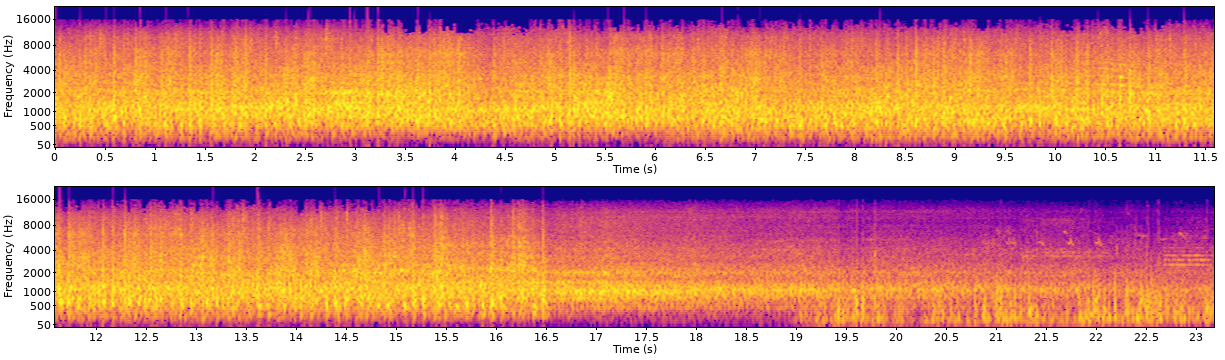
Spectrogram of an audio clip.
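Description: Passenger coaches of an express train running past at speed close by, their wheels clattering and crackling over the track in a steady rush of rolling noise. About sixteen seconds in the noise falls away as the train moves off, and a low rumble follows near the end.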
